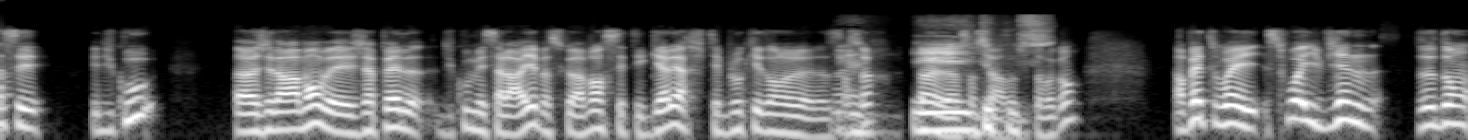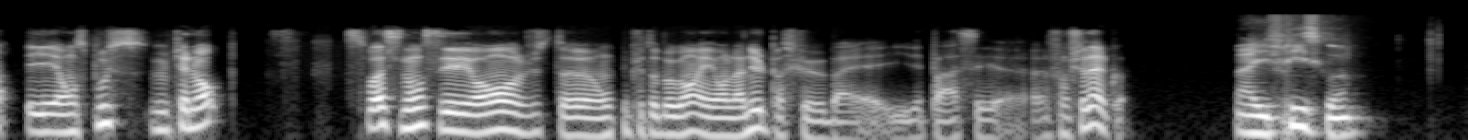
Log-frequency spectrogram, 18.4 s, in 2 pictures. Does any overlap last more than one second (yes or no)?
yes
